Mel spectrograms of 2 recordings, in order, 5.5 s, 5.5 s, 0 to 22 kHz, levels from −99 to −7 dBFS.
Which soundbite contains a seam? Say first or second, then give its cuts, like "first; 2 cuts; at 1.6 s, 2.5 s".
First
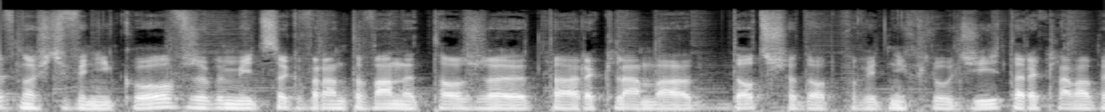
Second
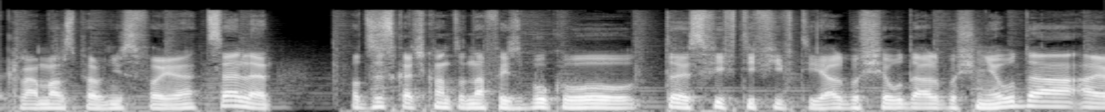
second; 2 cuts; at 1.5 s, 3.2 s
